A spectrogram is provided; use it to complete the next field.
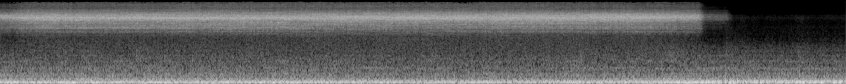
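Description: A loud, steady truck rumble with a low engine drone and a bright hiss on top, running continuously with no talking; the high hiss drops away near the end.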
